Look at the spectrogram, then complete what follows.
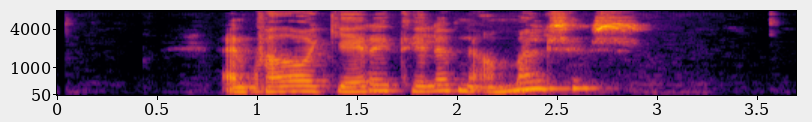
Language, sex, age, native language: Icelandic, female, 60-69, Icelandic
